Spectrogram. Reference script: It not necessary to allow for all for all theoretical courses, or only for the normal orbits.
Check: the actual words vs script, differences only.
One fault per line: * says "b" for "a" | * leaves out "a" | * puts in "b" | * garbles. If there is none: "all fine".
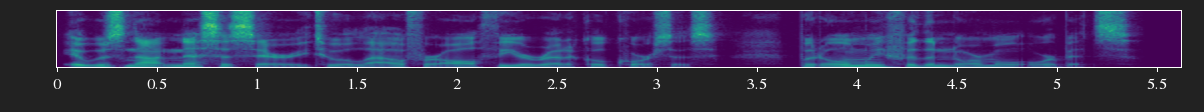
* puts in "was"
* leaves out "for all"
* says "but" for "or"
